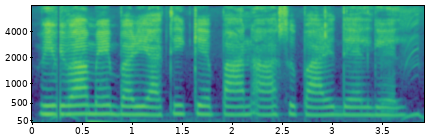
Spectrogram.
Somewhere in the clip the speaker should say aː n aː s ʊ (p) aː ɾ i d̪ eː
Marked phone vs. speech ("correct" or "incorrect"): correct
